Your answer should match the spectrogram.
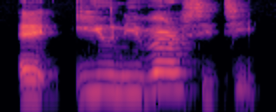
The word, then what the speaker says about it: university: Pues bien, como empieza por u y esta u se va a pronunciar como iu, no le añadimos la n al artículo, se queda solamente la a. Aunque la palabra empiece por vocal, no le vamos a añadir la n. ¿Por qué? Porque esta vocal se va a pronunciar iu. University, university.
